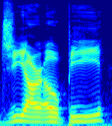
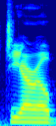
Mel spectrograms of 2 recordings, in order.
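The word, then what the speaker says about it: ГрОб: The other thing, too, that people pointed out is that GROB is just coffin in Russian. So no one says their band name as GROB.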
